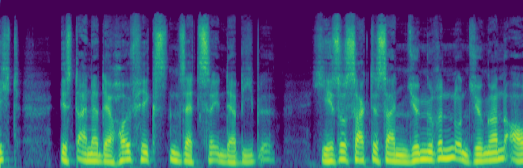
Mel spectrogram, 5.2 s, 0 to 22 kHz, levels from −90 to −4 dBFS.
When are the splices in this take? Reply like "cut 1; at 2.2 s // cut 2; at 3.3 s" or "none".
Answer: cut 1; at 2.8 s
